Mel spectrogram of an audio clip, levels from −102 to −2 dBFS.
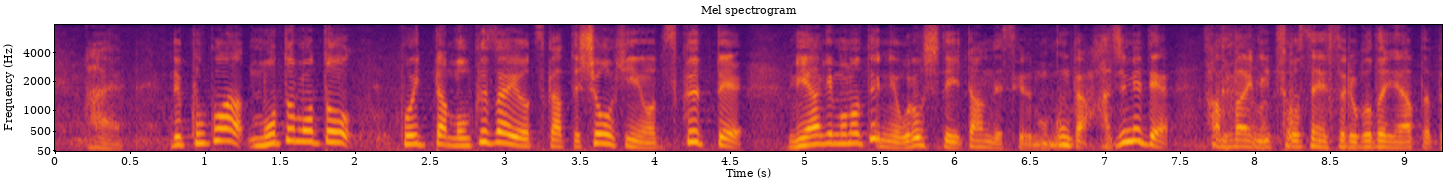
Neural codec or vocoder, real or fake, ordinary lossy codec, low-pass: codec, 16 kHz, 2 kbps, FunCodec, trained on LibriTTS, 25 frames a second; fake; none; none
